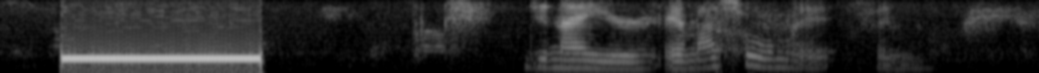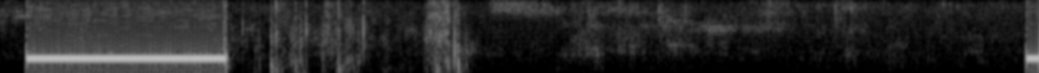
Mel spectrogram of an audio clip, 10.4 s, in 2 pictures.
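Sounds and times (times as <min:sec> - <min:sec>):
telephone call tone after dialing a client: 0:00.3 - 0:01.3, 0:05.4 - 0:06.4
speech: 0:02.8 - 0:04.7.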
